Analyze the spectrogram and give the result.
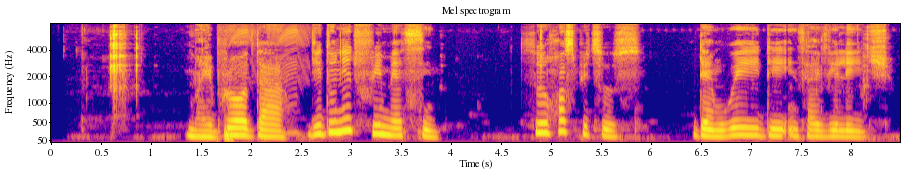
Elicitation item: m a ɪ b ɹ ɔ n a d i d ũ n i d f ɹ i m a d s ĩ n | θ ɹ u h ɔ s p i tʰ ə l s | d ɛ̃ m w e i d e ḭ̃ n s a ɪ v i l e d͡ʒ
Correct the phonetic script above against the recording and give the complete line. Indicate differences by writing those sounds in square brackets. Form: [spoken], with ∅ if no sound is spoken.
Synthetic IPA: m a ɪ b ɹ ɔ [d] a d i d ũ n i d f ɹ i m [ɛ] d s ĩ n | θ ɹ u h ɔ s p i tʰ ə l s | d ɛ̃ m w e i d e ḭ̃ n s a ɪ v i l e d͡ʒ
